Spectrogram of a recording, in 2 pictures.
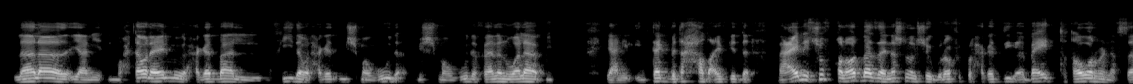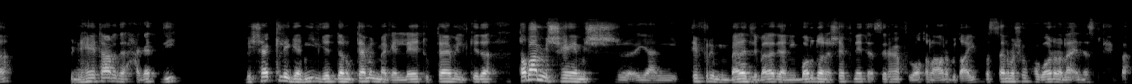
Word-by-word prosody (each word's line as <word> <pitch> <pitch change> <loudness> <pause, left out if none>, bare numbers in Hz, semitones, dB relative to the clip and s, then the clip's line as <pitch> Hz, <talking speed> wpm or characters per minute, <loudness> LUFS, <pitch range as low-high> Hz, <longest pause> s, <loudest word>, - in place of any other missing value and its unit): لا 135 +3 +3
لا 150 -5 +4
يعني 110 -2 -3
المحتوى 205 -7 0
العلمي 145 +1 +4
والحاجات 130 0 -1
بقى 135 0 +1
المفيدة 105 +5 -5
والحاجات 125 - -3
دي - - -13
مش 245 0 -8
موجودة، 275 -2 -5
مش 220 0 -9
موجودة 110 +5 -7
فعلًا 125 +2 0
ولا 130 +2 +4
ب - - -12 0.6
يعني 100 +1 -4
الإنتاج 115 +10 -2
بتاعها 135 +1 -2
ضعيف 125 -2 -2
جدًا، 125 0 -6 0.3
مع - - +3
إن 185 - +5
تشوف 230 +4 -4
قنوات 180 -5 +3
بقى 180 -1 +5
زي - - +3
National 145 -3 -5
Geographic 125 0 -3
والحاجات 125 0 -7
دي 145 +4 -8
بقت 150 +2 -2
تطور 135 0 +2
من 110 - -9
نَفسها 95 - -7 0.6
إن 115 - -6
هي 145 +6 0
تعرض 155 -2 +2
الحاجات 130 0 -4
دي - - -6 0.6
بشكل 180 -1 +3
جميل 135 +3 +2
جدًا، 135 0 +5
وبتعمل 140 +2 +2
مجلات 120 +4 0
وبتعمل 130 -1 +3
كده، 130 0 +1 0.2
طبعًا 225 +5 +9
مش 175 -7 +1
هي 135 -2 +5
مش 120 -3 -3
يعني 100 -1 -8
تفرق 140 -2 -4
من 110 -3 -5
بلد 135 0 +7
لبلد 130 0 +2
يعني 105 +1 0
برضو 130 +4 +4
أنا - - +1
شايف 135 -1 -4
إن - - -2
هي 130 - +1
تأثيرها 120 -2 -6
في - - -21
الوطن - - -3
العربي - - -4
ضعيف، 115 - -2
بس - - -11
أنا 135 - +3
باشوفها 130 -2 -5
برّا 125 +3 +2
لأ 110 - -2
الناس 115 0 -10
بتحبها، - - -15
130 Hz, 200 wpm, -23 LUFS, 120-145 Hz, 0.6 s, طبعًا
